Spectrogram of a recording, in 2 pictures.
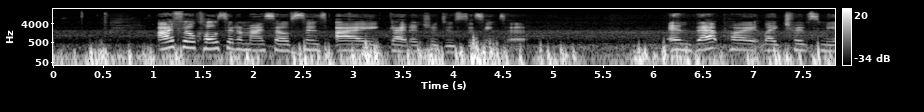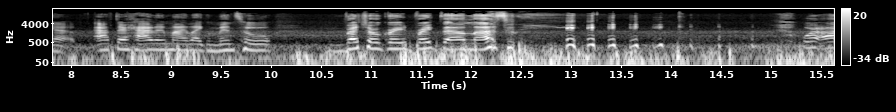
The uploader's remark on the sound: We recorded this outside in a park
